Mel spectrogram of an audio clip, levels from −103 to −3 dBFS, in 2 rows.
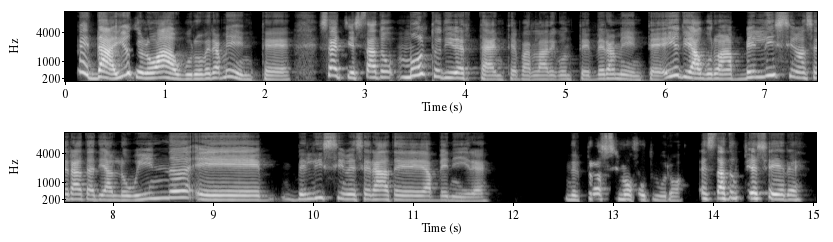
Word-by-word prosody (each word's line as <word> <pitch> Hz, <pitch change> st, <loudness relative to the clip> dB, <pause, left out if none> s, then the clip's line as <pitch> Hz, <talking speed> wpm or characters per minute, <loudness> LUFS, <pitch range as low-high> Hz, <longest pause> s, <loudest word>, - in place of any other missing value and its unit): Eh 465 Hz, -, +4 dB
dai, -, -, +9 dB
io 460 Hz, -, +3 dB
te 255 Hz, -, +2 dB
lo 235 Hz, +1 st, +5 dB
auguro 205 Hz, -6 st, +5 dB
veramente. 195 Hz, -, -3 dB, 0.2 s
Senti 350 Hz, -7 st, +1 dB
è -, -, +4 dB
stato 265 Hz, +2 st, 0 dB
molto 330 Hz, +6 st, +1 dB
divertente 230 Hz, -, -2 dB
parlare 180 Hz, 0 st, -6 dB
con 180 Hz, 0 st, -11 dB
te 180 Hz, -, -8 dB
veramente 185 Hz, -3 st, -4 dB
e -, -, 0 dB
io 360 Hz, -, +3 dB
ti 290 Hz, -, -2 dB
auguro 220 Hz, -1 st, +3 dB
una 205 Hz, 0 st, +2 dB
bellissima 280 Hz, -, -1 dB
serata 230 Hz, -2 st, -1 dB
di 210 Hz, -, -6 dB
Halloween 200 Hz, +8 st, -4 dB, 0.2 s
e 205 Hz, -1 st, 0 dB
bellissime 235 Hz, +2 st, -4 dB
serate 210 Hz, -3 st, -1 dB
a 190 Hz, -, -1 dB
venire 165 Hz, -3 st, -8 dB, 0.7 s
nel 205 Hz, -4 st, -7 dB
prossimo 235 Hz, 0 st, -3 dB
futuro. 195 Hz, +2 st, -10 dB
È 255 Hz, -, -4 dB
stato 260 Hz, +2 st, +2 dB
un 270 Hz, -, -6 dB
piacere. 230 Hz, -6 st, +1 dB
215 Hz, 150 wpm, -23 LUFS, 195-255 Hz, 0.7 s, dai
